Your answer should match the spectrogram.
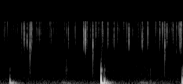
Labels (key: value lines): label: biophony, double pulse
recorder: SoundTrap 300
